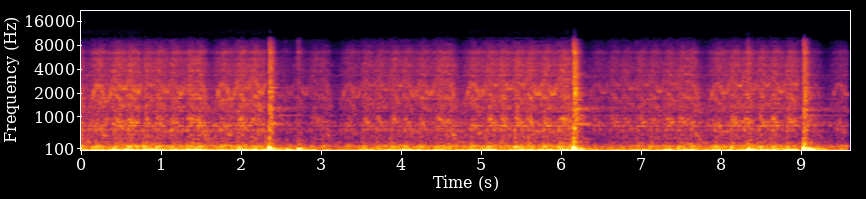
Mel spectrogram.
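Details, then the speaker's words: 408 Clevor, first startup attempt on a fresh build with a new throttle body and uncalibrated TPS: engine cranks and tries to catch with several loud pops through the exhaust, backfiring and not starting; owner suspects timing is 180 degrees out. "Yeah, it started backfire through the exhaust. It's probably 180 out."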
